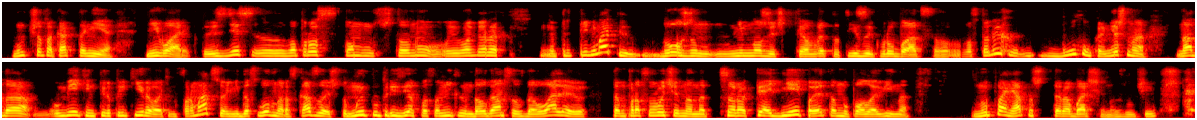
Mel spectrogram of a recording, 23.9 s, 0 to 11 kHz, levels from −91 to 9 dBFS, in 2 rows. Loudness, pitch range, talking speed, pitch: -22 LUFS, 140-175 Hz, 135 wpm, 155 Hz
